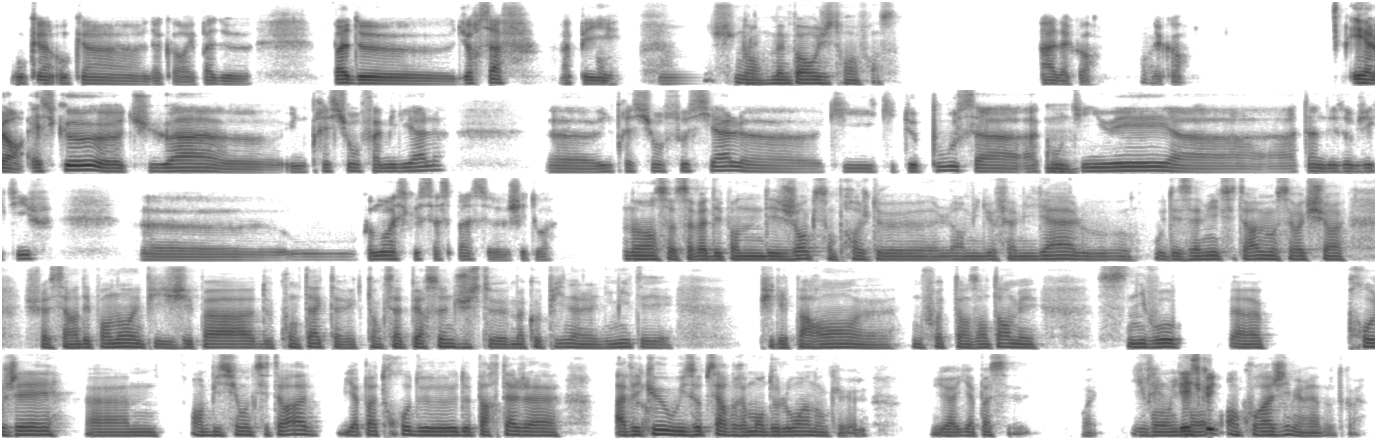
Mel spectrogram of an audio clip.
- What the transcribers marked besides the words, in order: distorted speech; tapping; drawn out: "heu"; other background noise
- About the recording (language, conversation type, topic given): French, podcast, Comment savoir quand abandonner plutôt que persévérer ?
